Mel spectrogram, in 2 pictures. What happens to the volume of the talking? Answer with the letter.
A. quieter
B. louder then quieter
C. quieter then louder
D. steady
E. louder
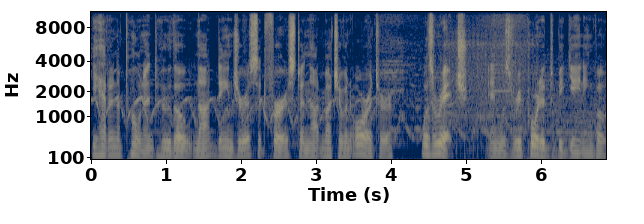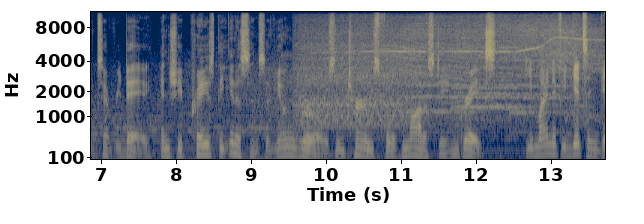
D.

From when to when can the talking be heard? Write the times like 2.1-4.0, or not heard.
0.0-13.6.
